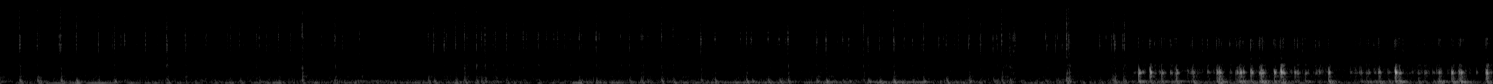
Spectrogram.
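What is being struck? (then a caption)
Crinkled leather surface. Long red fingernails on both hands tap fast across a flat, black, crinkled leather (or faux leather) surface. The result is a dense, continuous patter of short, dry clicks. It grows louder and gains a brighter, more ringing edge in the last few seconds.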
